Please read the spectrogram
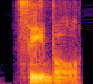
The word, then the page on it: feeble: British English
